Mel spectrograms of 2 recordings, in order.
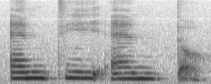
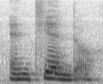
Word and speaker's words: entiendo: I understand is entiendo NTNdoh I think of the three letters because it helps con la pronunciación NTNdoh speed it up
